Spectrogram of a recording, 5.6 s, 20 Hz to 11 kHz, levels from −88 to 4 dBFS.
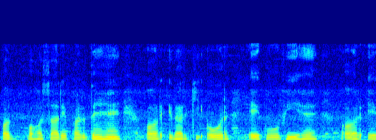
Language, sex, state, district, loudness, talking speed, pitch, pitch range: Hindi, male, Bihar, Saharsa, -34 LUFS, 150 wpm, 140 Hz, 130-145 Hz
